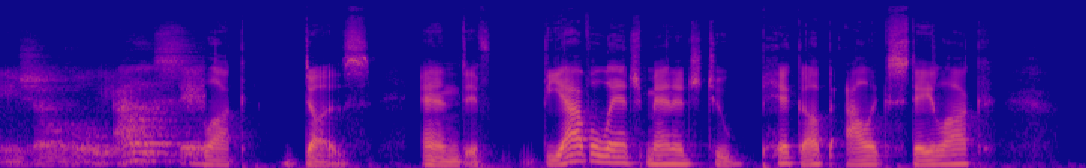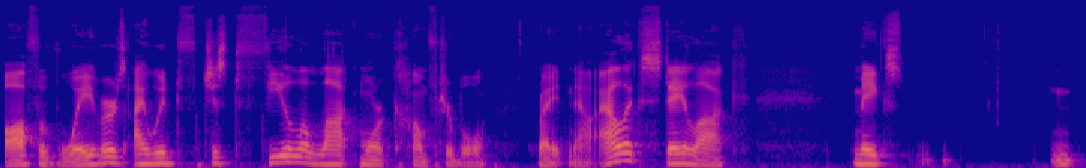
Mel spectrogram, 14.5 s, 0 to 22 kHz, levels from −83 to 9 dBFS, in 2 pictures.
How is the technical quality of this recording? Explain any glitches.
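One glitch, right at the start. From the very beginning to about 1.36 s the sound is roomy and hollow, thinner in the bass, about 10 dB quieter, with room noise roughly 30 dB below the speech. That's likely a switch to a distant microphone: the close mic's feed was missing and a farther one filled in, so the sound jumps back to close and full at 1.36 s.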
